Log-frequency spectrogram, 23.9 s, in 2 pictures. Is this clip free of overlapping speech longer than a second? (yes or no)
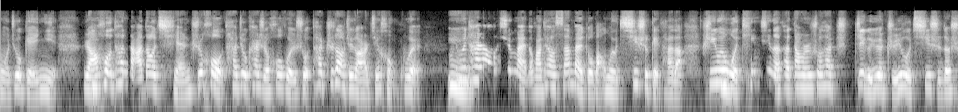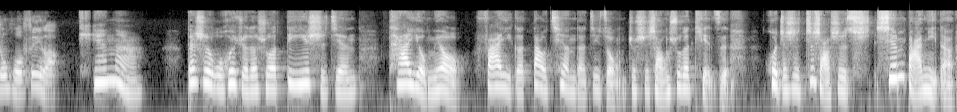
yes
